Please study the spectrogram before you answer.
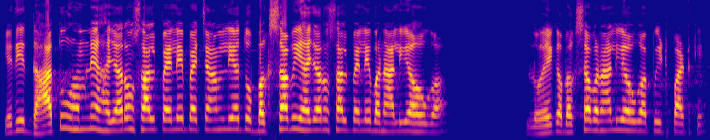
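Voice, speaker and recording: A man leads a workshop session in a casual, conversational teaching style. His voice is smooth and resonant, and he keeps pressing the audience with rhetorical questions as he walks through everyday examples. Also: high voice, steady tone, fairly quick, fairly bright tone, big-room sound. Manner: explains step by step with everyday examples.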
